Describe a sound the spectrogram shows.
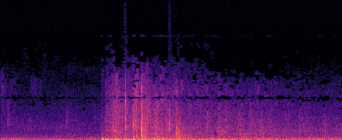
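A sudden loud blast booms and rolls away.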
